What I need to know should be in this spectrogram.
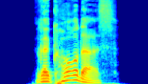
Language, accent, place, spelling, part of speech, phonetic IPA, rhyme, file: German, Germany, Berlin, Rekorders, noun, [ʁeˈkɔʁdɐs], -ɔʁdɐs, De-Rekorders.ogg
- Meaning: genitive singular of Rekorder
